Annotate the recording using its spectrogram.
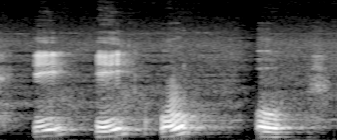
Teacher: तो यहाँ पर जो मुंह रहता है तो आधा बंद रहता है। इसके बाद सवृत स्वर है यानी मुख्यतः मुंह बंद ही रहता है, ई, उ, ऊ। तो ये चार प्रमुख स्वर हैं तो इनमें मुख्यतः जो उच्चारण करते समय मुख बंद रहता है तो ये सवृत स्वर कहलाते हैं।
